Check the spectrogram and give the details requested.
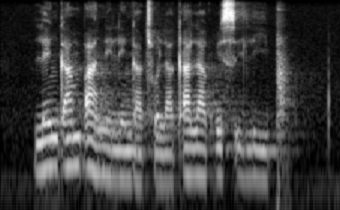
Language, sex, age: Zulu, male, 20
